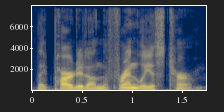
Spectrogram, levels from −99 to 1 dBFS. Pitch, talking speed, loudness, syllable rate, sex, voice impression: 110 Hz, 205 wpm, -19 LUFS, 5.0 syllables/s, male, very masculine, very middle-aged, very thick, tensed, very powerful, bright, soft, muffled, fluent, cool, slightly intellectual, refreshing, slightly sincere, calm, mature, slightly friendly, slightly reassuring, unique, slightly elegant, very wild, slightly sweet, lively, slightly strict, slightly intense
